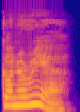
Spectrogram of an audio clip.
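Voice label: "gonorrhoea", British English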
